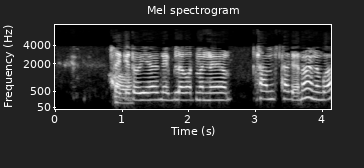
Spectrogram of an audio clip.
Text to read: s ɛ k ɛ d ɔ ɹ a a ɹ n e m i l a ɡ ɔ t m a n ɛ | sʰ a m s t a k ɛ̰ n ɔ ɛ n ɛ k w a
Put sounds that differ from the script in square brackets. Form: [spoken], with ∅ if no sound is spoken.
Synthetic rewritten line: s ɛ k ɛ [t] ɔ ɹ [i] a ɹ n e [b] i l a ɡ ɔ t m a n ɛ | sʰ a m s [tʰ] a k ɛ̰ n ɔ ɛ n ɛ k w a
